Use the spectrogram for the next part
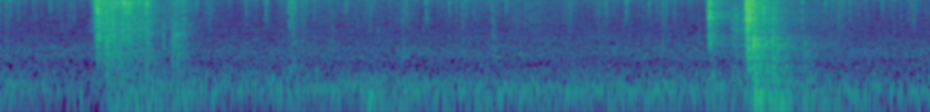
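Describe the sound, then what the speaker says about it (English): A bedroom door in a quiet room opens with a soft thump and creak, followed moments later by a second, sharper knock-like bump, against a low background hush. "Suddenly the door to your room opened"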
